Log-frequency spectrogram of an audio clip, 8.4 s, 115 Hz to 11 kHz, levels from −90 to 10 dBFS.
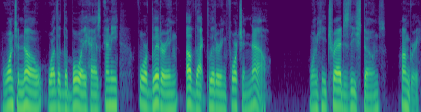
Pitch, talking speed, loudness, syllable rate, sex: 130 Hz, 150 wpm, -19 LUFS, 5.2 syllables/s, male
